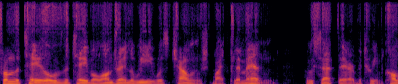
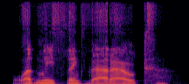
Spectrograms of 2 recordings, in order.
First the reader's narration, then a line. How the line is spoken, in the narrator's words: groaned Polichinelle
